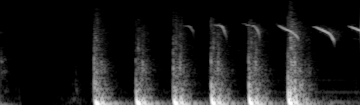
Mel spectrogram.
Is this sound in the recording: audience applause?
no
